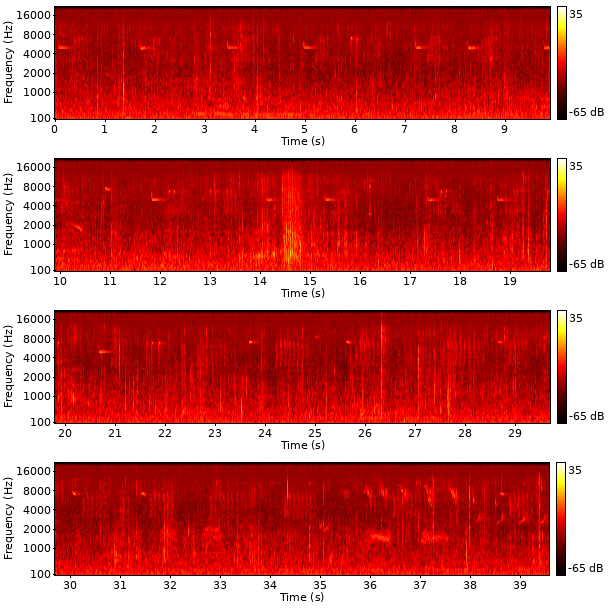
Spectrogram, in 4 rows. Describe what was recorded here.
cracking ice-sheets, voices of promenaders, the city, the country & me: february 12, 2012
